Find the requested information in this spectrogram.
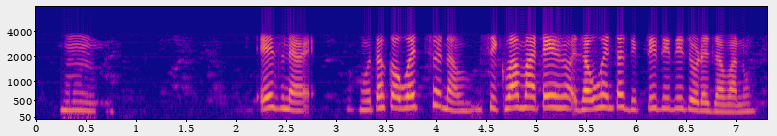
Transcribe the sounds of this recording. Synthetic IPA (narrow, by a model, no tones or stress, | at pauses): ɦə | ed͡ʒne | ɦũt̪okəuod͡ʒt͡ʃʰunaʃikʰʋamaʈed͡ʒəʋũɦənt̪od̪ip̚t̪id̪id̪ʱid͡ʒoɽed͡ʒəʋanũ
